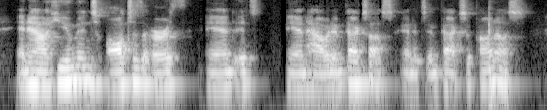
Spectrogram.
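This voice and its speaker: A man speaks at a fairly quick pace, his voice somewhat breathy, against a quiet background. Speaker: high school teacher. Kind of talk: presentation to parents on video call. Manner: fast.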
